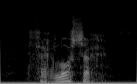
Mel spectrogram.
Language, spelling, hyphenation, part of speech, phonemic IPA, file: Dutch, verlosser, ver‧los‧ser, noun, /vərˈlɔsər/, Nl-verlosser.ogg
- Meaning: redeemer, savior/saviour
